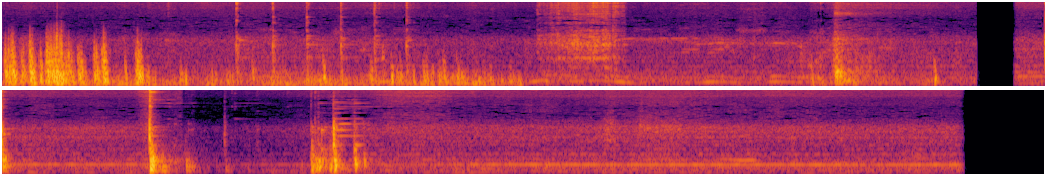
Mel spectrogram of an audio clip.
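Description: Bricklaying tools knocking and clinking on brick: a few sharp single knocks a second or two apart in the second half. Wind rumbles on the microphone in the first couple of seconds.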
